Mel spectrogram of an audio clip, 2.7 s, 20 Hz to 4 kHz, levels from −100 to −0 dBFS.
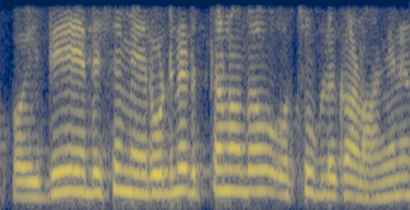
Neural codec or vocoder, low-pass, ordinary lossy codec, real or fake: vocoder, 44.1 kHz, 128 mel bands every 256 samples, BigVGAN v2; 3.6 kHz; none; fake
